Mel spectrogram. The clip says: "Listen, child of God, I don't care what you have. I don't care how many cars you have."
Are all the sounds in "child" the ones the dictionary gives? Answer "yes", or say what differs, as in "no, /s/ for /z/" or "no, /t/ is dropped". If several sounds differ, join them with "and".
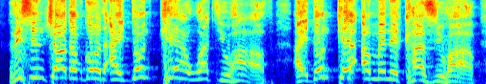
yes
